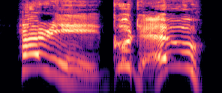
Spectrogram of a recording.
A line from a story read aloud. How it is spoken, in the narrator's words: said Bagman happily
